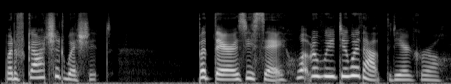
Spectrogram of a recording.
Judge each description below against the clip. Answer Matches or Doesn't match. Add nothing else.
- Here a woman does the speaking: Matches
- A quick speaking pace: Matches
